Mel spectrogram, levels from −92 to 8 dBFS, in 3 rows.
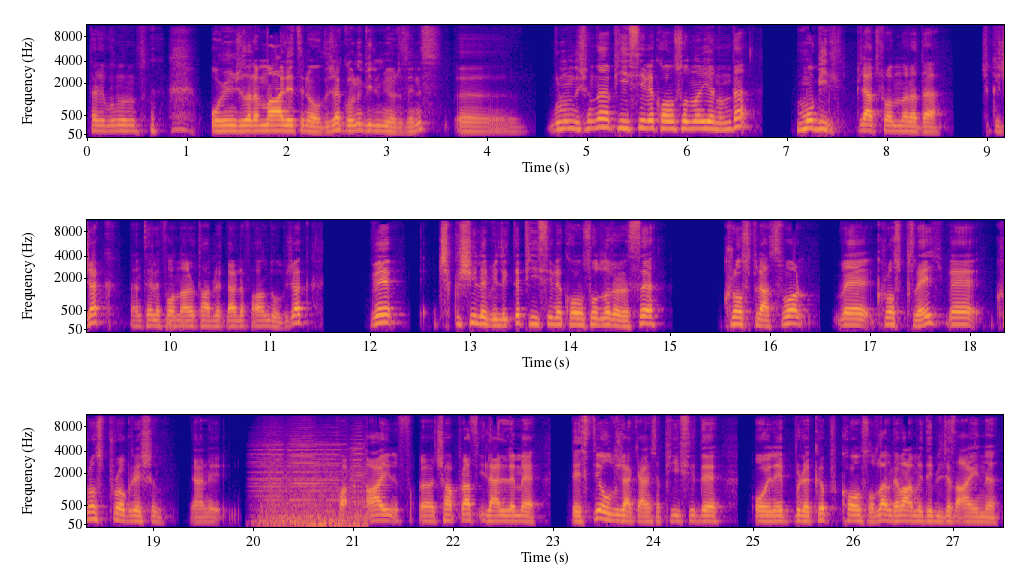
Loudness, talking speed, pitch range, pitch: -21 LUFS, 120 wpm, 120-160 Hz, 130 Hz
